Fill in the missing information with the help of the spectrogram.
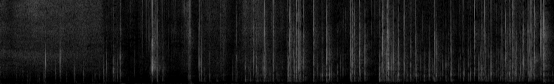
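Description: A small striped holographic plastic packet is crumpled and squeezed by both hands with long nails. The sound is a dense run of quick, bright crinkles and crackles, mostly high-pitched with almost no low end. It starts with a faint hiss and builds into busier bursts toward the end.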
